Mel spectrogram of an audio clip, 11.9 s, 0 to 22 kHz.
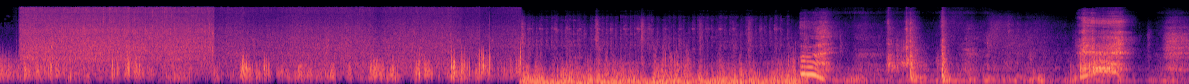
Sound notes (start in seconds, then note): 0.0 water gurgling; 3.1 wind blowing; 5.8 equipment clicking; 8.0 grunting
